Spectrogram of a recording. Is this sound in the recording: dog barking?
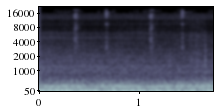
no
